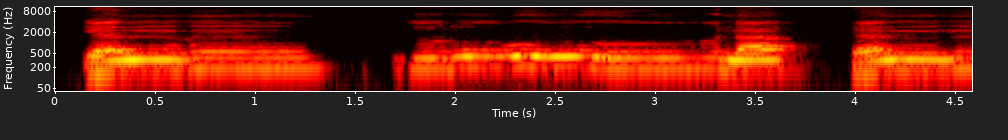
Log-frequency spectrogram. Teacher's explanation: অ সাকিনের ডান দিকে পেশ এসেছে, এটি অ মাদ্দা, অ মাদ্দাকে এক আলিফ পরিমাণ টান দিয়ে পড়তে হয়।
